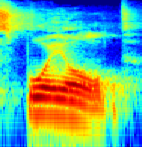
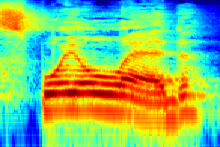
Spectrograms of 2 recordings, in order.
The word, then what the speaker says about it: spoiled: So, the pronunciation is spoiled. Okay? It's not spoilled because it's got the L at the end. So we pronounce it as a D sound there as part of the syllable just a continuation.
